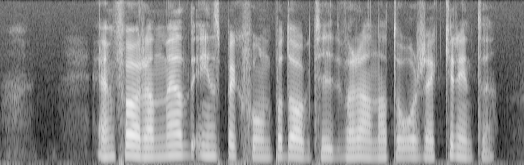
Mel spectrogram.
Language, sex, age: Swedish, male, 24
